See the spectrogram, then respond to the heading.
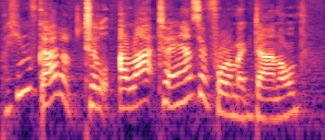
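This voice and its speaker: A woman's voice: a little high, very animated, fairly quick, fairly bright tone. A woman playing a wry, authoritative small-town sheriff in a live radio drama. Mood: measured, firm. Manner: dry, authoritative. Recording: noisy live radio broadcast, hum.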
